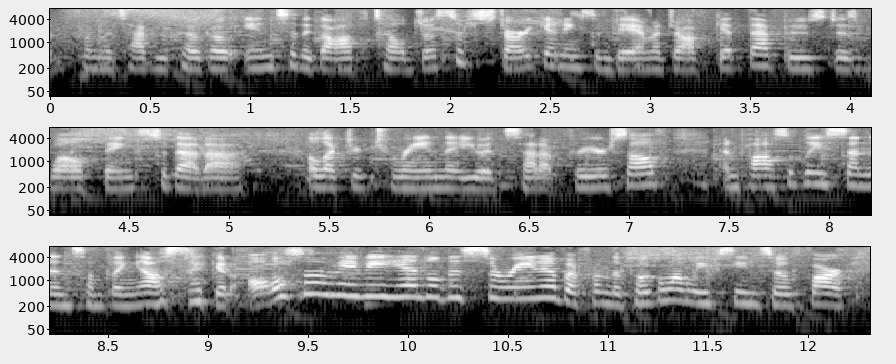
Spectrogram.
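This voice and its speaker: A woman doing play-by-play commentary on a competitive match, brisk and analytical, now and then correcting herself. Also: medium pitch, gravelly. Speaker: esports commentator. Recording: music playing under the voice. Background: background music.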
